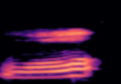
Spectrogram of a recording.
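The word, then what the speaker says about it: を: Wo. And wo is actually a bit complicated. So wo by itself, you pronounce it like wo, like a W-O. Wo in a sentence is actually pronounced as just O.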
